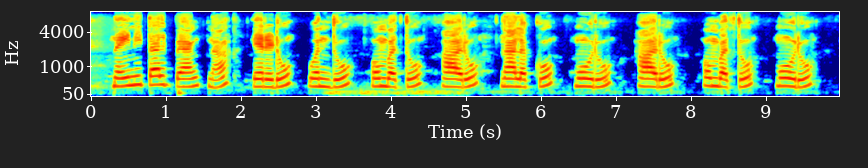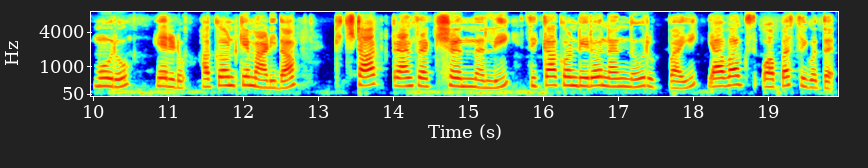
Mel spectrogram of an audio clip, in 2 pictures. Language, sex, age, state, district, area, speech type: Kannada, female, 18-30, Karnataka, Davanagere, urban, read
